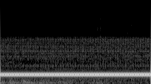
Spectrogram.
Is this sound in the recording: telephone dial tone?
yes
